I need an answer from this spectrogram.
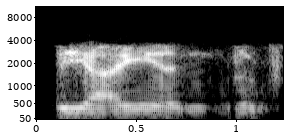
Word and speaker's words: Din: word, modern Persian word, Din, D-I-N, pronounced like it's D-E-N, Din, like Mujahideen, this Din on the end of so many Arabic words means religion.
